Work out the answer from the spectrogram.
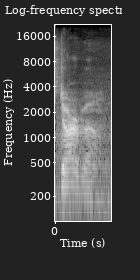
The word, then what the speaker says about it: D'Arbonne: to pronounce it and she says oh it's it's darbone now I'm gonna put right here how it's spelled D apostrophe a-r-b-o-n-n-e which makes you think it's like it's very French uh and she was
